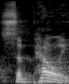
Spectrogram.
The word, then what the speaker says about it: sapele: What this is called, and people pronounce it different ways, okay? It is called Pomelle Sapele.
